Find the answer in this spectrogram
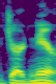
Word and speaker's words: giardiniera: Oh my god, my nose is still running from the giardiniera. Nice. Yeah, you guys all pronounce it in the very distinctly Chicago way, giardiniera. Giardiniera. The A doesn't exist.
